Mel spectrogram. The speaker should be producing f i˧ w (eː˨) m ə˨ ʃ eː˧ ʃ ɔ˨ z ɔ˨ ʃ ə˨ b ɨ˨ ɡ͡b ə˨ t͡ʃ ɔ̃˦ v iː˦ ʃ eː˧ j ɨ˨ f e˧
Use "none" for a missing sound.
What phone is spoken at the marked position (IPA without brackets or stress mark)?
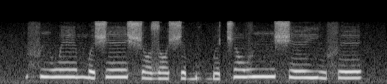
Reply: eː˧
